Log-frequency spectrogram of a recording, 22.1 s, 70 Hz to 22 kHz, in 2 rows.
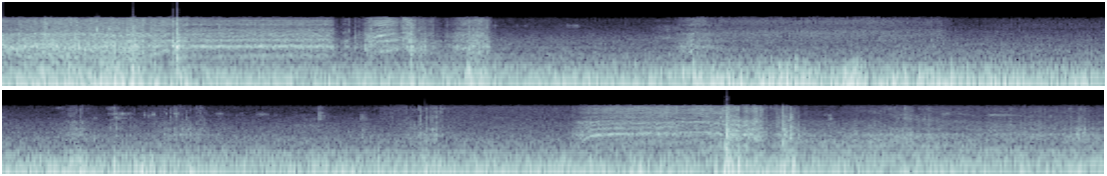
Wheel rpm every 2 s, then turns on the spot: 140, 120, 40, 10, 0, 0, 10, 10, 90, 60, 30.
12-14 18-22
